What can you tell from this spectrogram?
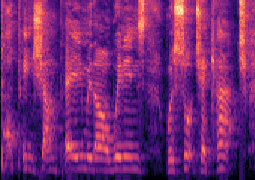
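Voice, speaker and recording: A man's monotone, flat delivery at a fairly slow pace, over noticeable background noise. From Northern England. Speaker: spoken word poet. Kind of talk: poetry reading.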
